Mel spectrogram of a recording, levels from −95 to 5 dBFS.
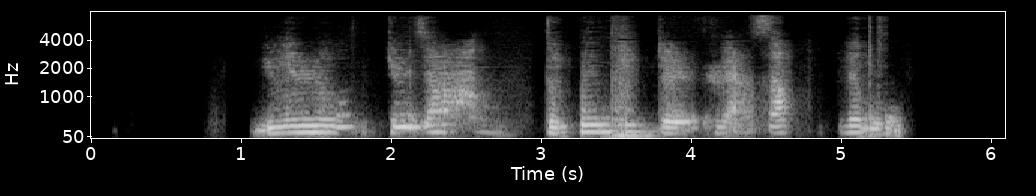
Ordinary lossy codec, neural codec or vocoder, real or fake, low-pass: AAC, 32 kbps; codec, 44.1 kHz, 0.9 kbps, DAC; fake; 7.2 kHz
